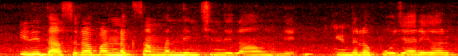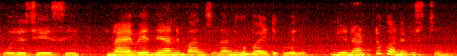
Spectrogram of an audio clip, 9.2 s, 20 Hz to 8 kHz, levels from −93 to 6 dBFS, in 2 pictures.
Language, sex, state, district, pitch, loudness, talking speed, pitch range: Telugu, female, Andhra Pradesh, Srikakulam, 255 Hz, -20 LUFS, 100 wpm, 240-275 Hz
